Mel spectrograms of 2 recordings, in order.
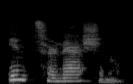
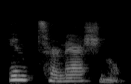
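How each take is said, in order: First: Every syllable is pronounced fully and carefully. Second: Every syllable is pronounced fully and carefully.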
